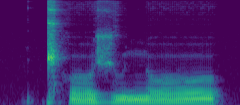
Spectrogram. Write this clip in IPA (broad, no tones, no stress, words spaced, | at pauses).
ǁʰɔʒu nɔ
